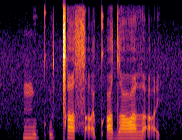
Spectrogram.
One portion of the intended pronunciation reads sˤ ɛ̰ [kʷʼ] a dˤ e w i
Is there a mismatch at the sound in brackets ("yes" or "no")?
no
